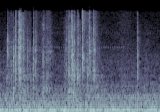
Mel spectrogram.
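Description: Clear plastic packaging around a squishy toy crinkling and crackling under the fingers, in two short spells near the start and about a second in, over a steady low hum.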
